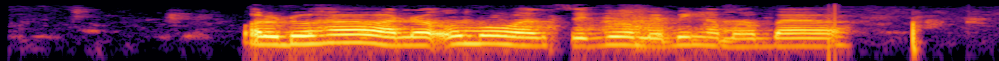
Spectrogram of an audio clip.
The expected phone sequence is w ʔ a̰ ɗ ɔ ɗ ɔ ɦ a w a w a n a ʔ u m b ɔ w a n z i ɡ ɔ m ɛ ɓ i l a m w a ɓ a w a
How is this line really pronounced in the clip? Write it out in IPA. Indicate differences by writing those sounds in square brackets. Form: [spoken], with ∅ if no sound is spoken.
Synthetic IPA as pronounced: w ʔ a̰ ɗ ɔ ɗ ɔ ɦ a w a w a n a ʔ u m b ɔ w a n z i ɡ ɔ m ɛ ɓ i l a m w a ɓ a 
